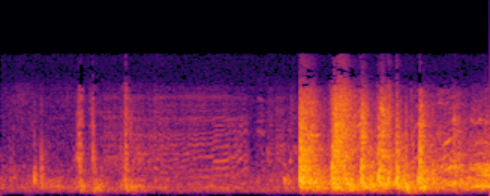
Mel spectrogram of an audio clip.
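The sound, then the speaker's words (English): A door falls off its hinges: after a few quiet knocks and creaks, a sudden loud wooden crash hits and clatters on for a couple of seconds, with voices underneath. “Door needs a little tightening too, don't it? Just step over the thing”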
